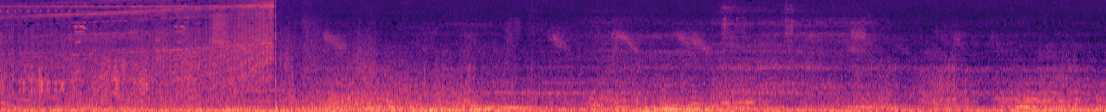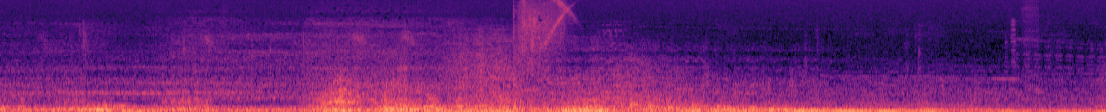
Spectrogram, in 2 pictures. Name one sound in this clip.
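A spaceship engine rumbles low and steadily.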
